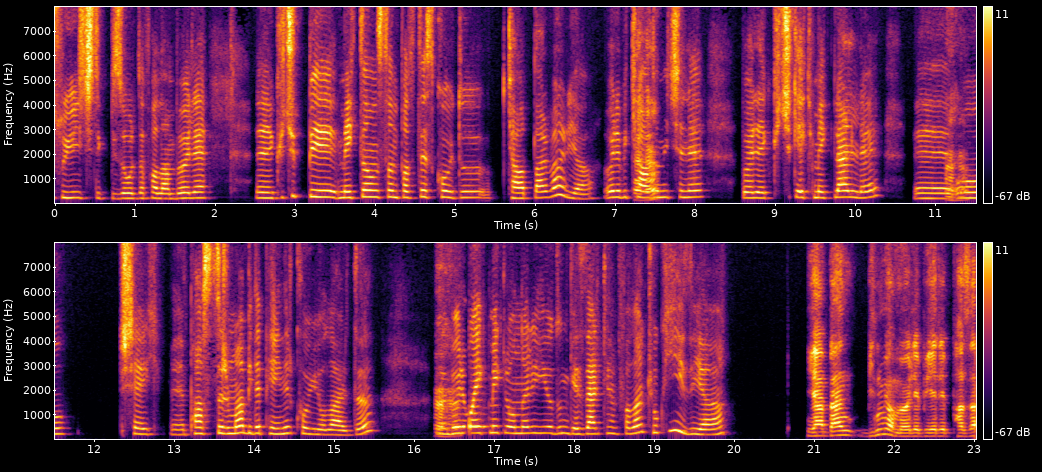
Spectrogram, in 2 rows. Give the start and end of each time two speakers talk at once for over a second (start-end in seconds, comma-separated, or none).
none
